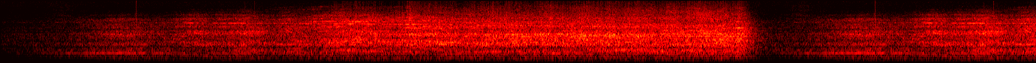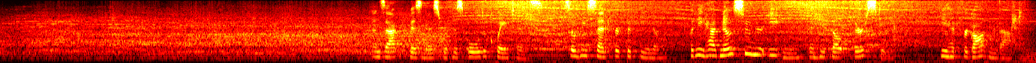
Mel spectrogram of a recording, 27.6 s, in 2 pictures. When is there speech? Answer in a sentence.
You can hear the speech from 18.8 to 27.4 s.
